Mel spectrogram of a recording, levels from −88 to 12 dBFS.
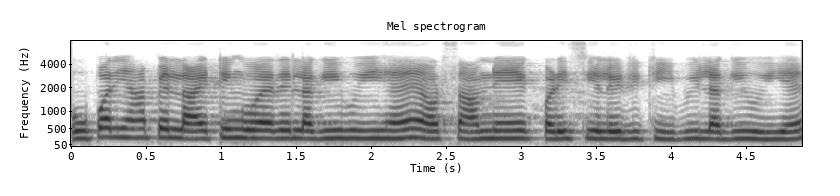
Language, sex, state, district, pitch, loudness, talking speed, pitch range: Hindi, female, Bihar, Patna, 220 Hz, -13 LUFS, 220 wpm, 215-230 Hz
